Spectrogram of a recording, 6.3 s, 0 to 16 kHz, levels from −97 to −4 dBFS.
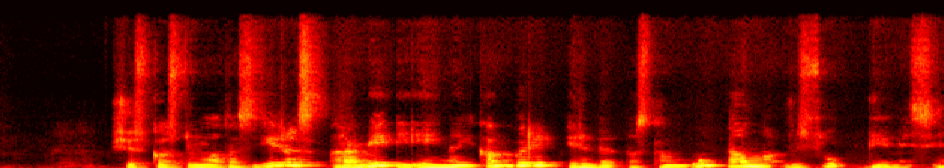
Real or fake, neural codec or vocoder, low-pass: fake; codec, 44.1 kHz, 2.6 kbps, SNAC; 14.4 kHz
